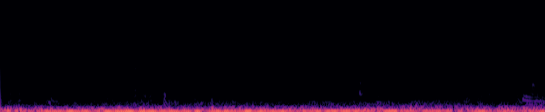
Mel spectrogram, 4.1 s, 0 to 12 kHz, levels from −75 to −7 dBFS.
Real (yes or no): yes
